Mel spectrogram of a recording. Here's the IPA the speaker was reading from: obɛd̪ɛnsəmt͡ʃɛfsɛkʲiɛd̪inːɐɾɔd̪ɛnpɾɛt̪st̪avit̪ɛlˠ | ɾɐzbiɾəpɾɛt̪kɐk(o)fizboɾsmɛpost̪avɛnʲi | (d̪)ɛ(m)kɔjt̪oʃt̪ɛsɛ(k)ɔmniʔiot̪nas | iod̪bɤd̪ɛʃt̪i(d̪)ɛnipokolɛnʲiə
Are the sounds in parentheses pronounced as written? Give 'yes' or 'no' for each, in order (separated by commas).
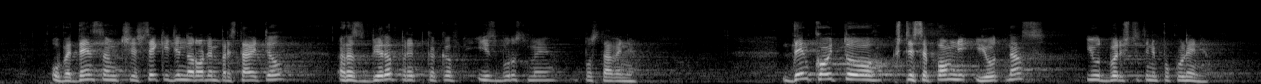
no, yes, no, no, no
